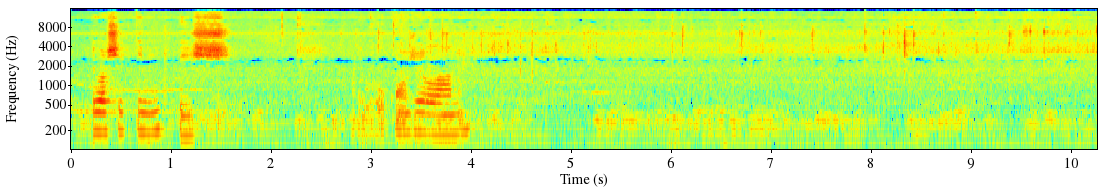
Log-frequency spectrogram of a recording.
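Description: Fish sizzles gently as it fries in hot oil.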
